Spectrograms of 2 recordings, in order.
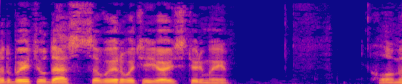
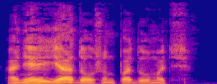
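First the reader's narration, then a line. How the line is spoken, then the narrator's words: Plain. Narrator (Russian): сказал Эмис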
